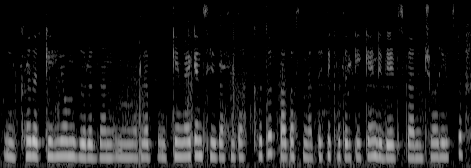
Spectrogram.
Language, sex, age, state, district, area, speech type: Kashmiri, female, 18-30, Jammu and Kashmir, Kupwara, rural, spontaneous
